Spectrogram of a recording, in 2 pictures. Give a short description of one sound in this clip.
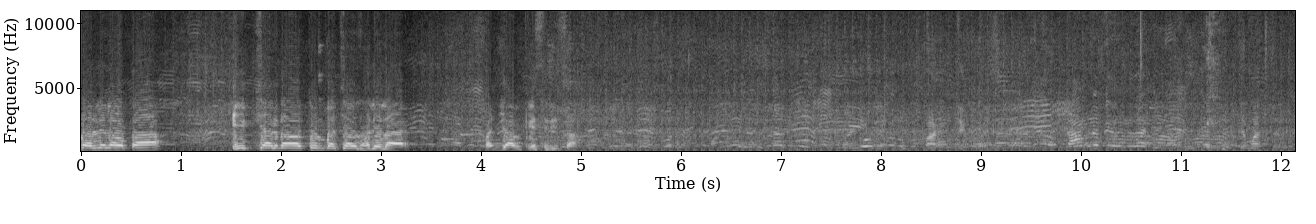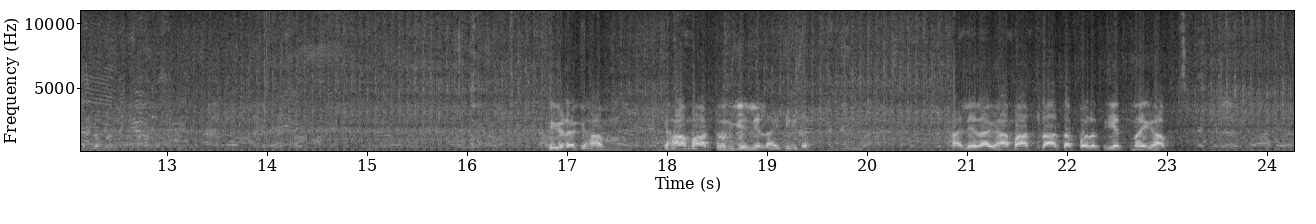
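A man announces loudly over a loudspeaker in the open air.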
